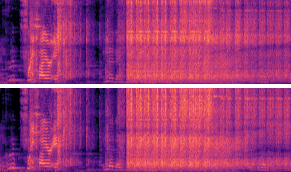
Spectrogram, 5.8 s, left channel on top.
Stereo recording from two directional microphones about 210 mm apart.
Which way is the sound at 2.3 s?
20° left (ahead or behind).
